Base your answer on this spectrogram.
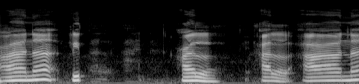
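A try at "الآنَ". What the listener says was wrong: Al-ana itu biasa saja ya. Tidak perlu difasih-fasihkan al-an, silakan enggak ya. Ya, al-an itu pakainya hamzah ya. Al-an.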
